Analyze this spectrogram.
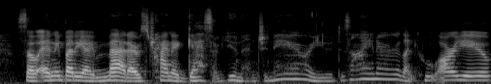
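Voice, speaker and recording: Recorded with audible room echo, a woman at a medium pitch speaks at a very fast pace with ordinary pitch variation. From Sweden. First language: Swedish. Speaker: industrial designer. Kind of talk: podcast interview.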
